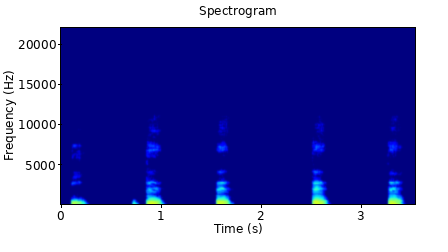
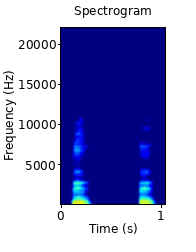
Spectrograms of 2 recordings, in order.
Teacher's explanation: Your tongue even has to go in between your teeth, but it produces a sound closer to D, the. Are you seeing my tongue?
